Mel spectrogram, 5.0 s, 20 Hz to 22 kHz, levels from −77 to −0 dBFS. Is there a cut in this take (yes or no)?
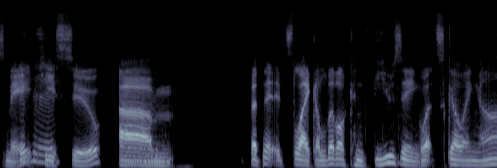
yes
